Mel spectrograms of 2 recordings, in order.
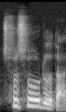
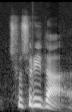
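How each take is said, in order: First: The third syllable is said with 'eu'. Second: The third syllable is said with 'i'. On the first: The speaker calls it right. "추수르다가 맞다는 걸 기억해 두라" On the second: The speaker calls it wrong. "이렇게 하는 경우가 있는데 잘못된 거야"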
